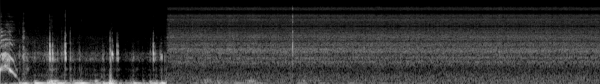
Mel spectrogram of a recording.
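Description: A man's short yell, then about a second and a half of wind buffeting and knocks on a kayaker's action-camera microphone. After an abrupt cut, a steady even rush of white water from the falls.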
